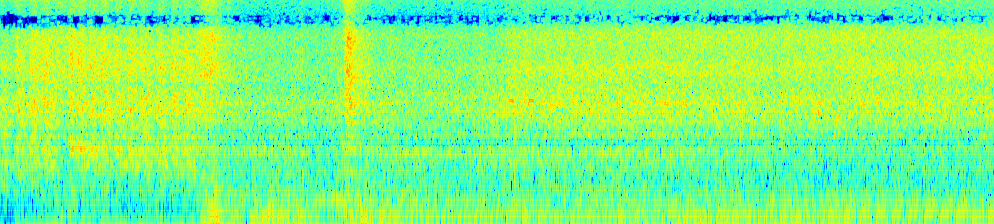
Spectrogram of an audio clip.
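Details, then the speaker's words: Diesel hotshot truck, first start after a built valvetrain and head stud install: short crank, catches in about two seconds and settles to a steady idle; the check engine light is only from the unplugged injector harness. "Give her a second. Check engine light. Might take a second to smooth out."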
